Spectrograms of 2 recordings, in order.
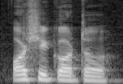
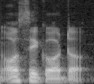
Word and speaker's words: Oshikoto: Look, so someone shouldn't have a lisp and then try to pronounce Oshikoto and then end up saying Othikoto. If you say Othikoto and there's a Kavango nearby, they'll be thinking about a trailer.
